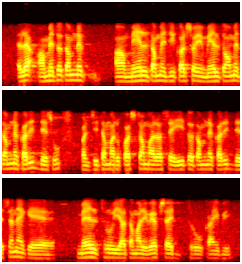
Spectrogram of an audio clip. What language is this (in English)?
Gujarati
